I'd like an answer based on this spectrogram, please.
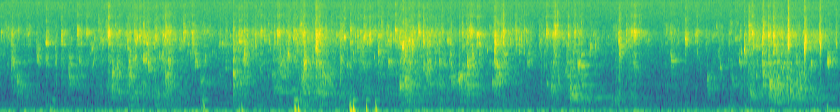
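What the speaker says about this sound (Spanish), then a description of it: "empezamos con el enjuagado de la mano" Hands being rinsed under running tap water, a steady splashing gush with soft irregular drips and spatters close by, with no talking.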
